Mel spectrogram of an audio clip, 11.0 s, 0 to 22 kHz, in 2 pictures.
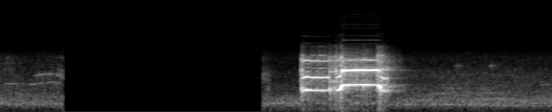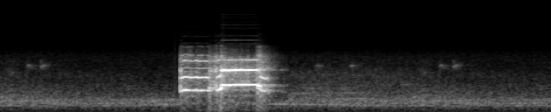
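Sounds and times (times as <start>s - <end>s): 
young bekisar green junglefowl hybrid crowing: 3.0s - 4.2s, 7.3s - 8.4s.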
